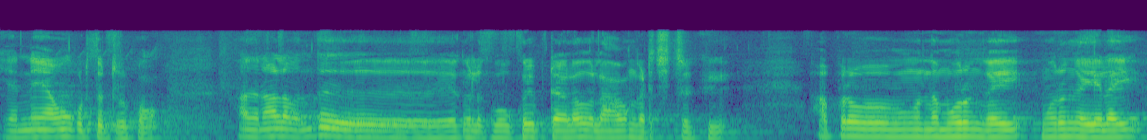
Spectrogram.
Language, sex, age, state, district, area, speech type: Tamil, male, 45-60, Tamil Nadu, Namakkal, rural, spontaneous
